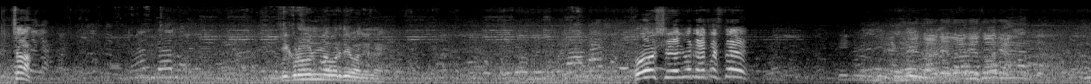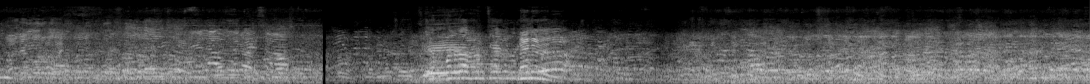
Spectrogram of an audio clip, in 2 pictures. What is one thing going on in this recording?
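A crowd of men and women chatter loudly nearby.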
